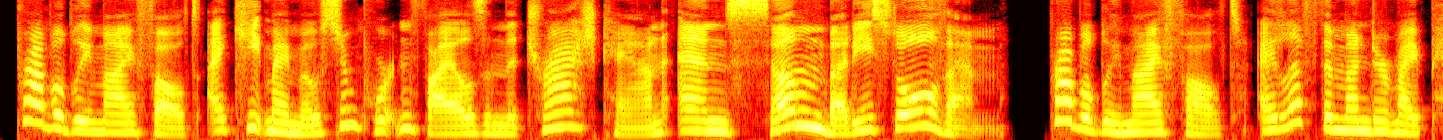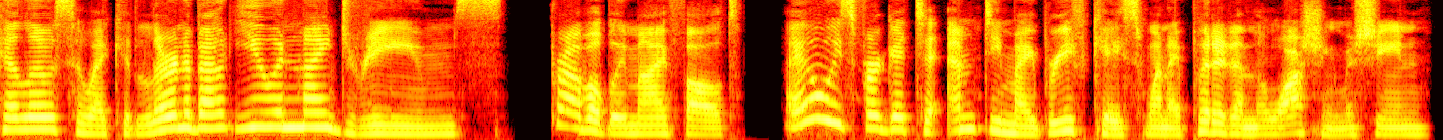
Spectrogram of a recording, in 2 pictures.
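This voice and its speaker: A woman's voice: medium pitch, dry recording, studio quality. A woman playing a peppy, quirky office boss who hosts a comedic video game with mock-corporate patter. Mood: casual, sheepish. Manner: animated, mock-corporate comic delivery. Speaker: video game host character. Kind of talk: scripted comedic game show hosting.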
